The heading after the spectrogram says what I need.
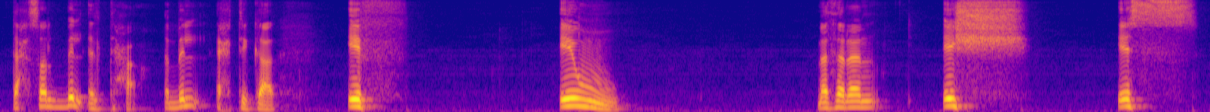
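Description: A man's voice: medium pitch, no room sound, clean studio sound. A man teaching a Quran recitation lesson. He asks questions and answers them himself, and sounds out letters to demonstrate.

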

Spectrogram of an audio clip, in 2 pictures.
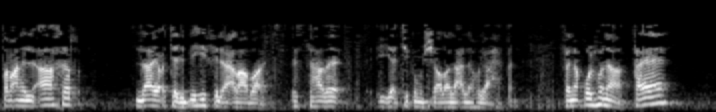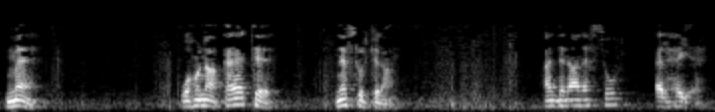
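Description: A man with an Iraqi accent teaching a class, speaking deliberately and asking and answering his own questions. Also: lowish voice, dull audio, a little hiss or hum. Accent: Iraqi Arabic. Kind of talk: classroom lecture.

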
